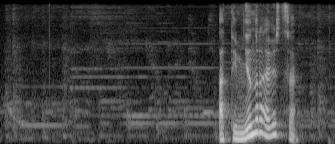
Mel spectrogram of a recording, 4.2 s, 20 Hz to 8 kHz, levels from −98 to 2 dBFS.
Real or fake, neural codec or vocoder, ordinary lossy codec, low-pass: real; none; none; 7.2 kHz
